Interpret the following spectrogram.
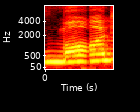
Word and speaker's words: Maud: you can call me mod you can call me mod or whatever it is that you prefer I'm used to all those pronunciations of my name I was born and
